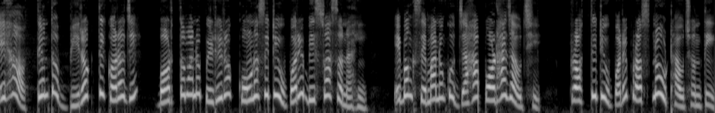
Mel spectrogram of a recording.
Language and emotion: Odia, disgusted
